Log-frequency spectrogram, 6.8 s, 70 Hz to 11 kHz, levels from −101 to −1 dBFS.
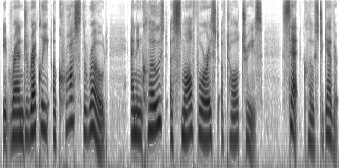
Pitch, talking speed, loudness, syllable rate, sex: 190 Hz, 150 wpm, -20 LUFS, 4.6 syllables/s, female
